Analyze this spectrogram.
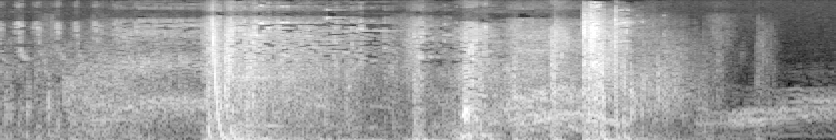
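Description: Gunshots bang in short bursts.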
